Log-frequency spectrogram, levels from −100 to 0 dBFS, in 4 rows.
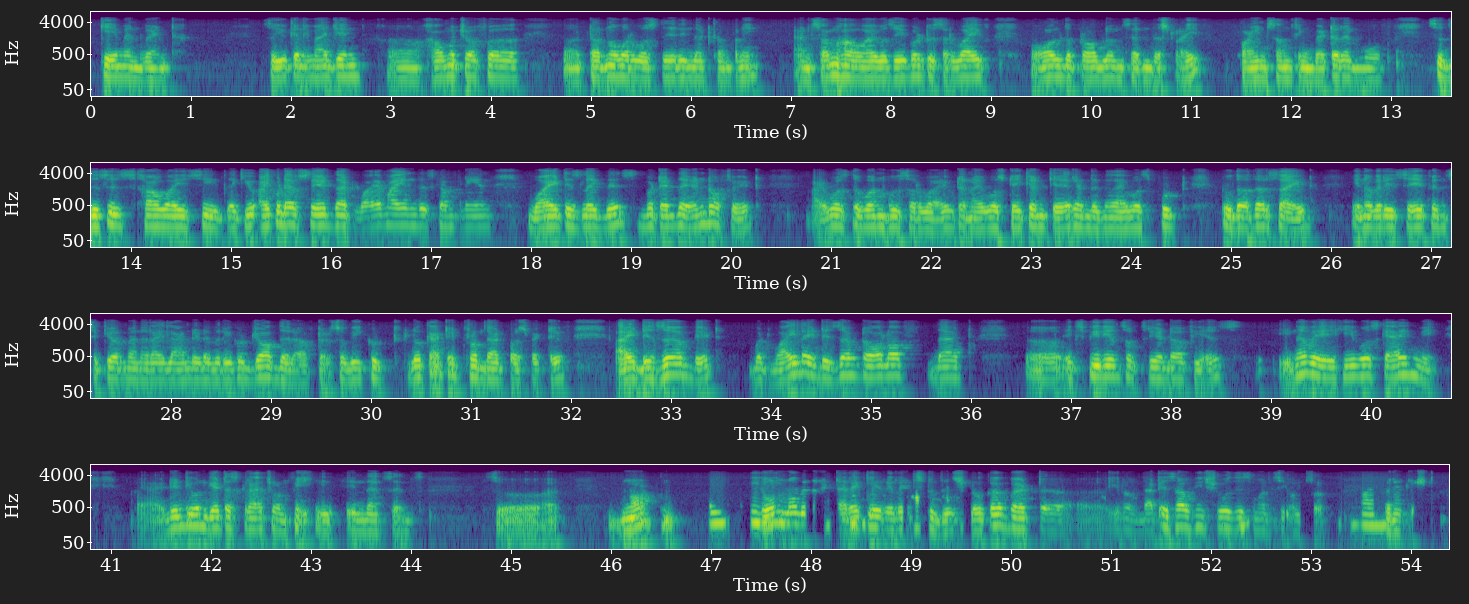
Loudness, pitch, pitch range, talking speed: -20 LUFS, 125 Hz, 110-135 Hz, 195 wpm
